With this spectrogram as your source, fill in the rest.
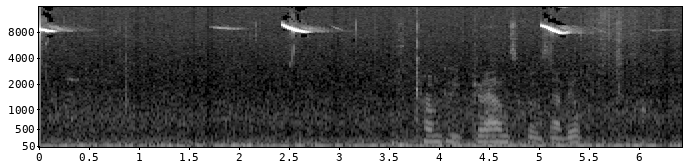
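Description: A small animal gives sharp, high whistling calls, a few seconds apart.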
